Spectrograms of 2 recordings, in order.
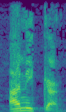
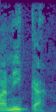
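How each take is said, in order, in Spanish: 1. El acento está en la primera sílaba. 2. El acento está en la segunda sílaba. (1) "con acento en la primera" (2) "no Anika"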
